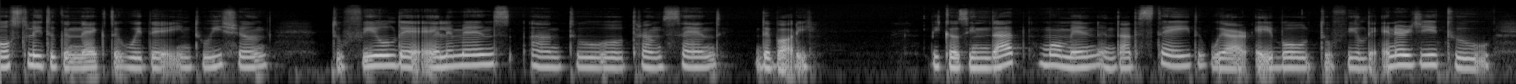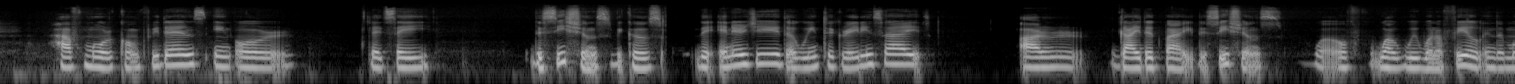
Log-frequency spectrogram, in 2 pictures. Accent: Venezuela; My tribe, we say they are the guardians of the medicine called Jopo. But ayahuasca wasn't really the medicine of the community of the Venezuelan Amazon.

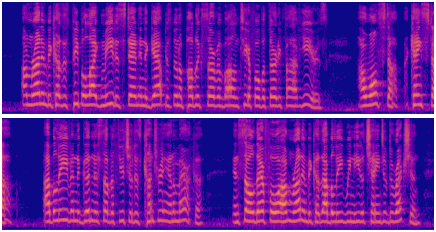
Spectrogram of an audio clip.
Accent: Winston-Salem, North Carolina, United States; I was born and raised in Winston-Salem all my life. My parents came to North Carolina from South Carolina.

